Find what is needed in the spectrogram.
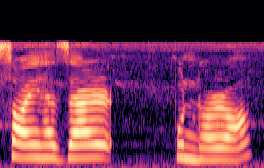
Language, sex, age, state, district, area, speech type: Assamese, female, 30-45, Assam, Nagaon, rural, spontaneous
